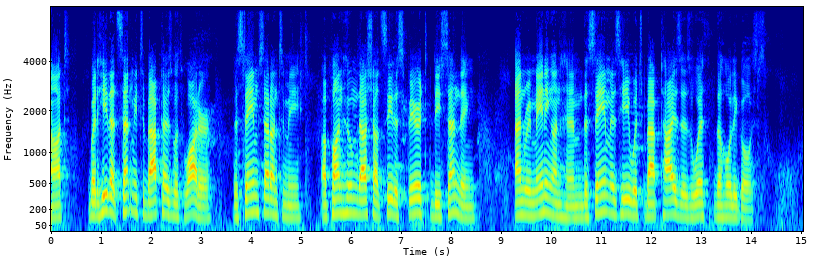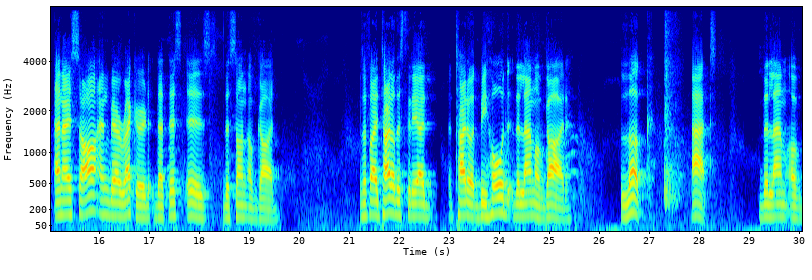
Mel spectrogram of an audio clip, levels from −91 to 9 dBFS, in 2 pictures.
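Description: This clip comes through a call path with nothing above 8 kHz, which fits G.722 at 64 kbps. Several times the background turns into a flat, featureless hiss that is likely comfort noise in place of the background, filling the pauses while the sender's voice detector stopped transmitting. That happens at 0.36–0.74 s, 3.28–5.40 s, 8.56–9.26 s, 17.64–23.10 s and 25.58–29.20 s. The first fill matches the level of the real background, which sits about 39 dB below the loud parts. At 8.56 s the fill runs about 2 dB quieter. At 3.82–3.86 s a sliver of sound drops out to that same steady noise, likely sound dropped by the voice detector after it mistook that bit for background. From 11.84 to 15.10 s the audio goes choppy, with two or more holes totalling about 1.1 s. That's likely sound chopped by the voice detector switching transmission on and off repeatedly.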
